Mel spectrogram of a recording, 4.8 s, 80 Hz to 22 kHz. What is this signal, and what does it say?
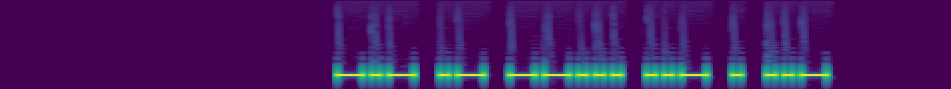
Morse code, heard as a keyed tone, about 28 wpm, 700 Hz. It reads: KA7UEU
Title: USA Call Signs - 6 Characters - Repeated 2x - 28wpm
